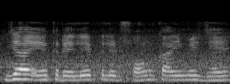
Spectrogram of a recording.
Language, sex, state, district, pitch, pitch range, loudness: Hindi, male, Maharashtra, Aurangabad, 210 Hz, 200-215 Hz, -19 LUFS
